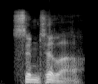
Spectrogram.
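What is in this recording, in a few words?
"scintilla", British English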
